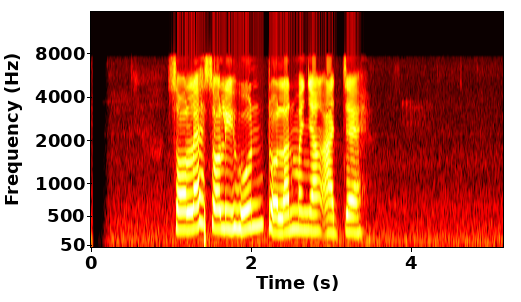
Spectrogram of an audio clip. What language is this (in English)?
Javanese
